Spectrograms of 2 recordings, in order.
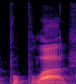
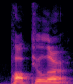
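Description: First: Popular in Portuguese, stressed on final LAR; stress on last syllable. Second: Said in the usual way. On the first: Shown as a demonstration. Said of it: "We stress the last syllable". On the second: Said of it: "here we have the A R on both sides".

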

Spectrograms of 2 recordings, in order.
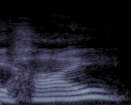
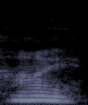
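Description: First: Said in the usual way. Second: Lower, softer retold greeting; a low, subdued "hi". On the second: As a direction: answer low and weakly, as if from a sickbed. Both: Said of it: "a very low voice says".

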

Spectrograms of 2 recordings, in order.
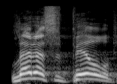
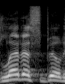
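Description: First: High, loud and slow, each word drawn out; slow drawn-out exhortation on us; exhorting. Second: Higher and a bit louder, quicker urging; brisk exhortation with stress on let; exhorting. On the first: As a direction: urge the crowd, stretching US. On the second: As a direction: press LET forward in a quick urge. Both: Acted. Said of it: "he exhorts".

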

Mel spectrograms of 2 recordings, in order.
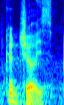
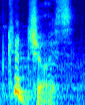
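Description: First: Said in the usual way. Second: Whispered, softer good choice. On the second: Shown as a demonstration. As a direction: breathe it out in a sly whisper. Repeats tease unvoiced.

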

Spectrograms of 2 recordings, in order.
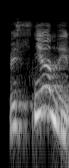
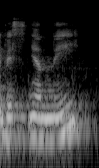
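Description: First: Весняний stressed on the middle syllable, вес-НЯ-ний; перший варіант наголосу. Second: Весняний stressed on the last syllable, весня-НИЙ; другий варіант наголосу. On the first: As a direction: lift НЯ in весняний. (весняний з наголосом на НЯ) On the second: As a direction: rise onto НИЙ in весняний. (весняний з наголосом на НИЙ) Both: Shown as a demonstration. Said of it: "слово з подвійним наголосом".

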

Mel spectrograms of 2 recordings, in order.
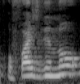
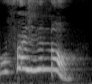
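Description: First: Said in the usual way. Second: Much higher, emphatic repeat. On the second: Shown as a demonstration. Repeating the point to the listener, high emphatic lift. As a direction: jump up high on o faci din nou.

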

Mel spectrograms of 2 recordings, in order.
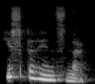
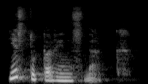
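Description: First: Pewien pushed louder with a falling tune; teacher stressing "pewien". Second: Said in the usual way. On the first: Shown as a demonstration. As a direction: lean hard on "pewien" so the children hear it. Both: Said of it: "A w tym wierszyku".

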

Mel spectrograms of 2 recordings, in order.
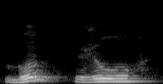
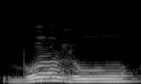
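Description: First: "Bonjour" as "bon", pause, "jour"; syllable by syllable. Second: Said in the usual way. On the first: Shown as a demonstration. Teacher sounding out words to read, "Bonjour" in two pieces. Reading drill, split then blended.

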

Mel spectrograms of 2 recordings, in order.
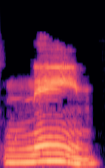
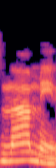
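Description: First: Name as English neim; right name. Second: Name read like Spanish, na-me; wrong name. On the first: Teacher modelling the right English name. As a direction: say name as neim, slow and clear. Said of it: "decimos name". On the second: Teacher showing the wrong Spanish name. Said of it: "No decimos name". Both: Shown as a demonstration.

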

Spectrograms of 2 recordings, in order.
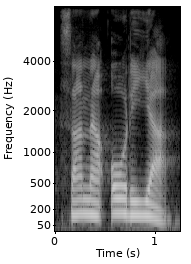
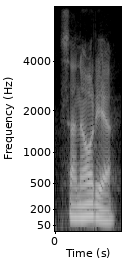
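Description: First: Zanahoria drawn out syllable by syllable; slowed-down teaching of Zanahoria; slow enunciation. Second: Said in the usual way. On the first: Shown as a demonstration. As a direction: say Zanahoria slowly, stretching each syllable for a learner. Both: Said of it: "This one's kinda hard".

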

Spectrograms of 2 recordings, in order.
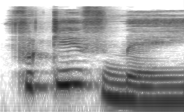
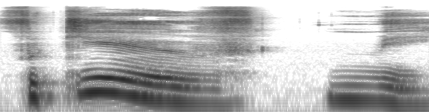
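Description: First: Said in the usual way. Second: Drawn-out "Forgive", pause, then "me"; slow teacher model of "Forgive me"; slow, broken up. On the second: Shown as a demonstration. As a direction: stretch "Forgive" and separate "me". Teacher repeats phrase slowly.

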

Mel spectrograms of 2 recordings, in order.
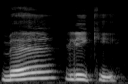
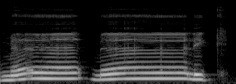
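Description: First: Maliki with a short a, no stretch. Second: Malik with the first a drawn out; wrong stretched Ma. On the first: Teacher modelling correct Maliki. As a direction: say Maliki briskly. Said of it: "We don't have any stretch here". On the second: Teacher imitating students' stretched Malik. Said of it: "They stretch". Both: Shown as a demonstration.

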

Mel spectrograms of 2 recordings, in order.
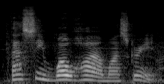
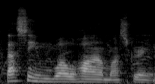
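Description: First: High, loud, disbelieving protest; incredulous protest. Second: Said in the usual way. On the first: Real, not acted. Player baffled by what the screen showed, incredulous protest. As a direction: pitch it up, loudly doubting what was seen. Still incredulous about the jump.

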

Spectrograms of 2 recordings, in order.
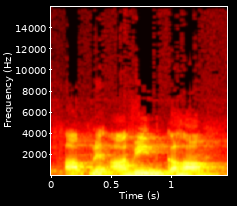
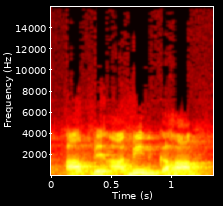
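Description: The two takes are said the same way.

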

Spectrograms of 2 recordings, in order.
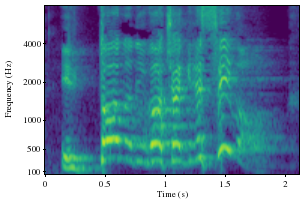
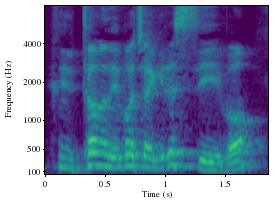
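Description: First: High, loud mock-aggressive delivery with a laugh; a laughing demo of an aggressive voice. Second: Said in the usual way. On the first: Shown as a demonstration. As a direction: bark it out as a playful show of aggression.

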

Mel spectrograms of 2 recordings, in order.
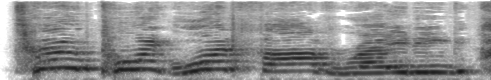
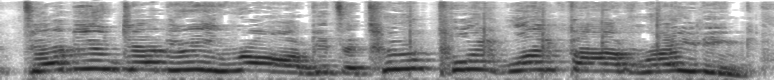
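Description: First: Slow, drawn-out repeat with a laugh; slow disbelief. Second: Eager news delivery, stress on two; excited announcement. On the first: Vlogger repeats the ratings number, slow and amused. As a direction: savour each word in disbelief. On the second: Vlogger announces the ratings news, with real excitement. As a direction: blurt out the number with glee. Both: Real, not acted.

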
